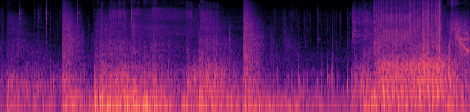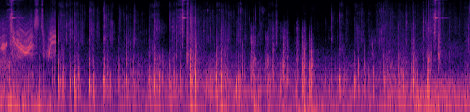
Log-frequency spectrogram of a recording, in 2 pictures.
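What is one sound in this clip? Footsteps tap quickly on hard floors.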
